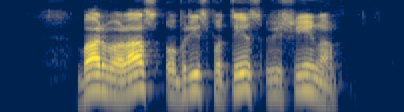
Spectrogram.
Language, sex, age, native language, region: Slovenian, male, 50-59, Slovenian, Drava region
